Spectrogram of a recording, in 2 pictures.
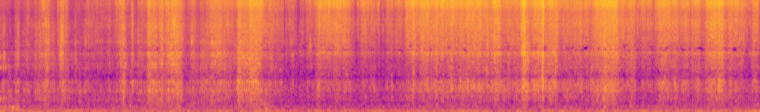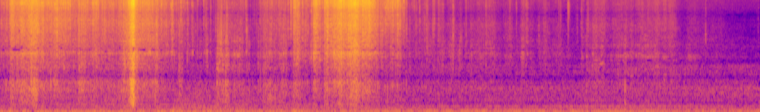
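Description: Packaging of a mailed parcel being torn open and crinkled by hand, in irregular bursts of rustling and tearing that die down near the end as a steering wheel cover is pulled out.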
